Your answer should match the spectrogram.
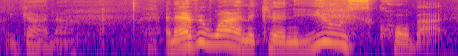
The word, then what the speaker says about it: Korba: And everyone can use Koba.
